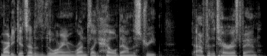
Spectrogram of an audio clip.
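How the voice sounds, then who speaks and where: A low-pitched man reads screenplay directions aloud in a casual read-through. The sound is dry and close, and his delivery is informal, with asides to the others at the table. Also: flat delivery, fast, a little mellow, no room sound. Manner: informal, breaks off to comment and joke. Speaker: narrator reading stage directions at a table read.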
